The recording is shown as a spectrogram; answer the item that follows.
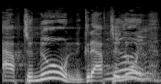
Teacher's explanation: The accent falls on the last syllable.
